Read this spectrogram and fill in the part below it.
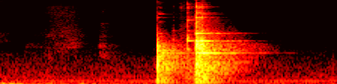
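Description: Dishes clatter loudly.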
